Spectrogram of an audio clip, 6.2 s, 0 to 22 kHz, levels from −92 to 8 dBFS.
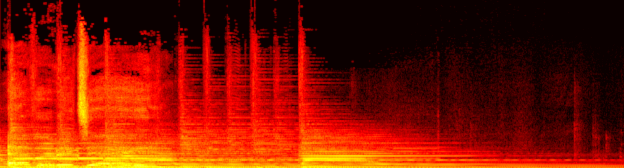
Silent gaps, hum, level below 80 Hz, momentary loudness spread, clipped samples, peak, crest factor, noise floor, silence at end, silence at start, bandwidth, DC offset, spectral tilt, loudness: none; none; -40 dBFS; 22 LU; under 0.1%; 0 dBFS; 18 dB; -38 dBFS; 0.05 s; 0 s; over 20 kHz; under 0.1%; -4.5 dB/octave; -17 LUFS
